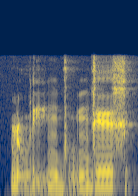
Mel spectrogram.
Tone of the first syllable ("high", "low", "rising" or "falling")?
high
